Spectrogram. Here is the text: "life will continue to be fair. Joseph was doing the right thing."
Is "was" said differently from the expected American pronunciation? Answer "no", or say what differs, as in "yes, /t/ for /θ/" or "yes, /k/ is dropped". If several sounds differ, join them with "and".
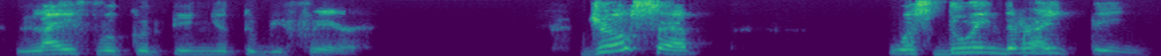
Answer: yes, /s/ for /z/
